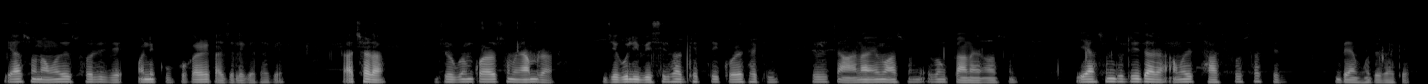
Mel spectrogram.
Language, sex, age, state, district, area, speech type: Bengali, male, 18-30, West Bengal, Purba Medinipur, rural, spontaneous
